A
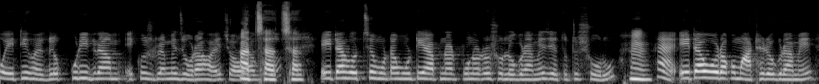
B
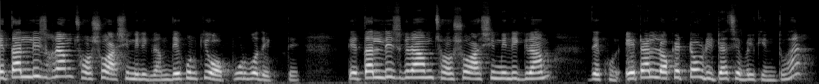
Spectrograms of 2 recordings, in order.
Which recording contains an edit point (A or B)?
B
